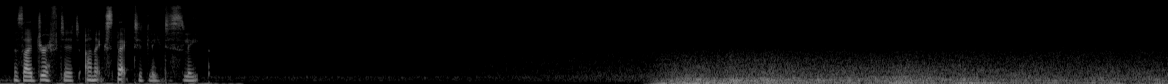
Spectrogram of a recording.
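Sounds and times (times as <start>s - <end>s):
speech: 0.1s - 2.2s
rain clattering on the window: 3.9s - 11.6s
gale winds striking hotel walls: 6.2s - 11.6s
rolling thunder of a night-time thunderstorm: 6.5s - 11.6s.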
